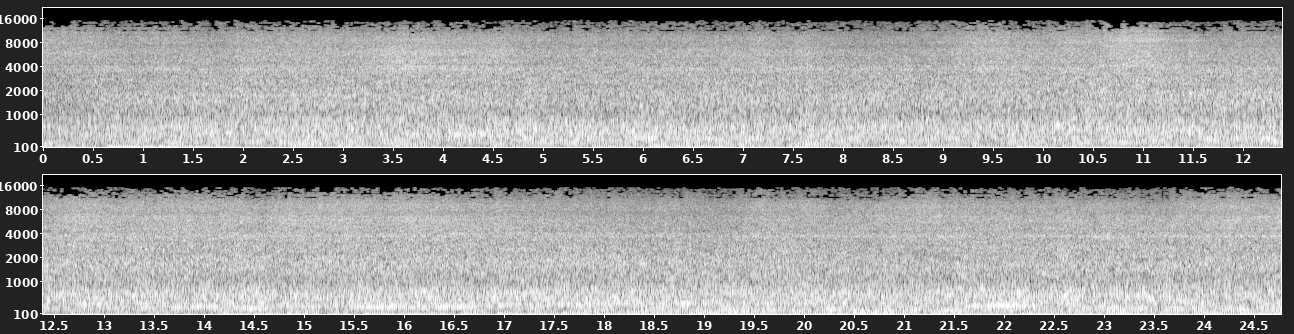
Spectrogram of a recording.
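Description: A congregation praying aloud all at once, a steady dense murmur of many voices, over soft held keyboard chords.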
